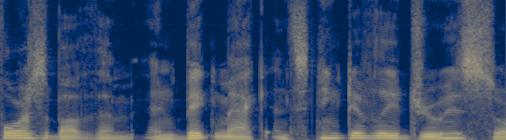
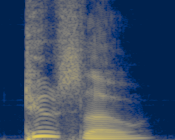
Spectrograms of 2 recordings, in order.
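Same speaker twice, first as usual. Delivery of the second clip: impatient snap; 2 semitones higher, 10 dB louder than usual. Acted. Discord cuts Big Mac off.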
